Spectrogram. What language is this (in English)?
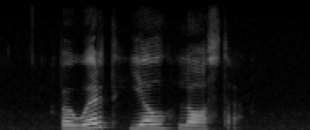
Afrikaans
